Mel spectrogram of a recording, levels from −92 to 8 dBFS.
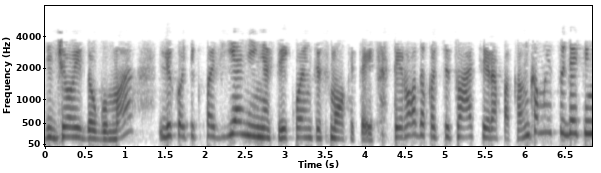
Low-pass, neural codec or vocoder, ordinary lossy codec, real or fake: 7.2 kHz; none; MP3, 24 kbps; real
